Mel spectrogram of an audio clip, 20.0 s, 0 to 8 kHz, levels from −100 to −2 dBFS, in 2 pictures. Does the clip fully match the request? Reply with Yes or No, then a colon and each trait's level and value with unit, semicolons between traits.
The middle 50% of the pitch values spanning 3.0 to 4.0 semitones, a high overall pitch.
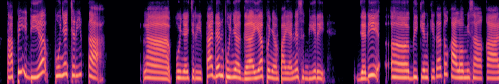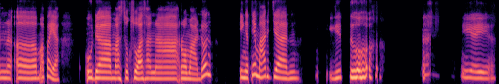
Yes: average, 3.5 semitones; high, 235 Hz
